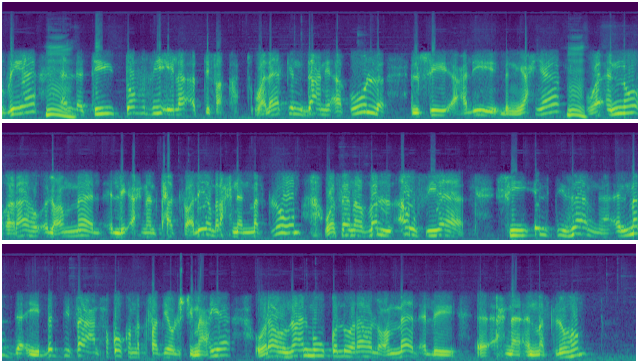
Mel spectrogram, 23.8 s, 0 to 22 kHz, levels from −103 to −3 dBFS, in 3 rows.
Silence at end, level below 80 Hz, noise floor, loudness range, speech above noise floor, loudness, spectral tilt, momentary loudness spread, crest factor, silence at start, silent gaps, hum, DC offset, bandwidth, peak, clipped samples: 0.65 s; -56 dBFS; -51 dBFS; 1 LU; 28 dB; -23 LUFS; -7 dB/octave; 6 LU; 14 dB; 0 s; none; none; under 0.1%; 15 kHz; -10 dBFS; under 0.1%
